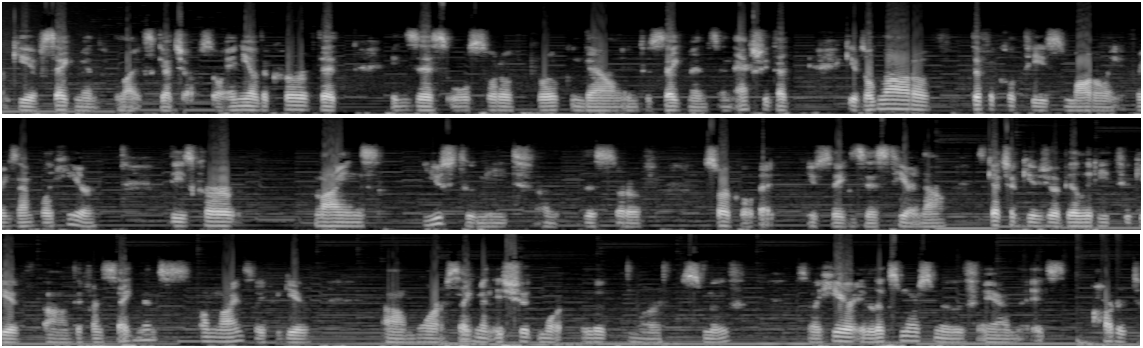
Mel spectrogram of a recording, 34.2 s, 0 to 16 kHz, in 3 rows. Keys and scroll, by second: 29.0 4, 29.4 8, 30.0 Return.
